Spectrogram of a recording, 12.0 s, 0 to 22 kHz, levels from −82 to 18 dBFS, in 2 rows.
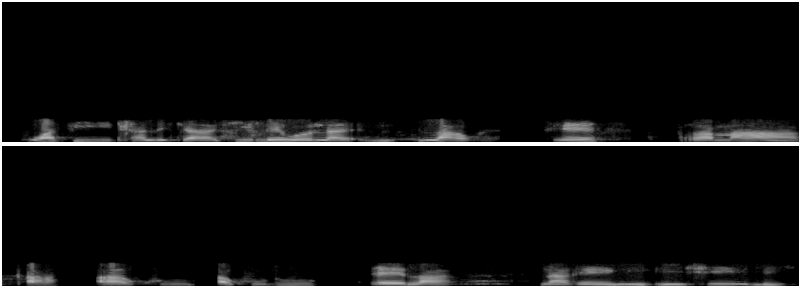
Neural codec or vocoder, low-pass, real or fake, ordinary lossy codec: none; 3.6 kHz; real; none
